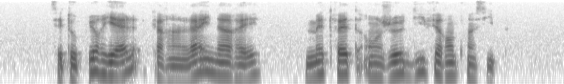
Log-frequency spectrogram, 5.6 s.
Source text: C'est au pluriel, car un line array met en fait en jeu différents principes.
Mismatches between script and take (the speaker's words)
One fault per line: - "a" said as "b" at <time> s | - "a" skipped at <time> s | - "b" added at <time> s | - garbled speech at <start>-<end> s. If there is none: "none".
- "en" skipped at 3.3 s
